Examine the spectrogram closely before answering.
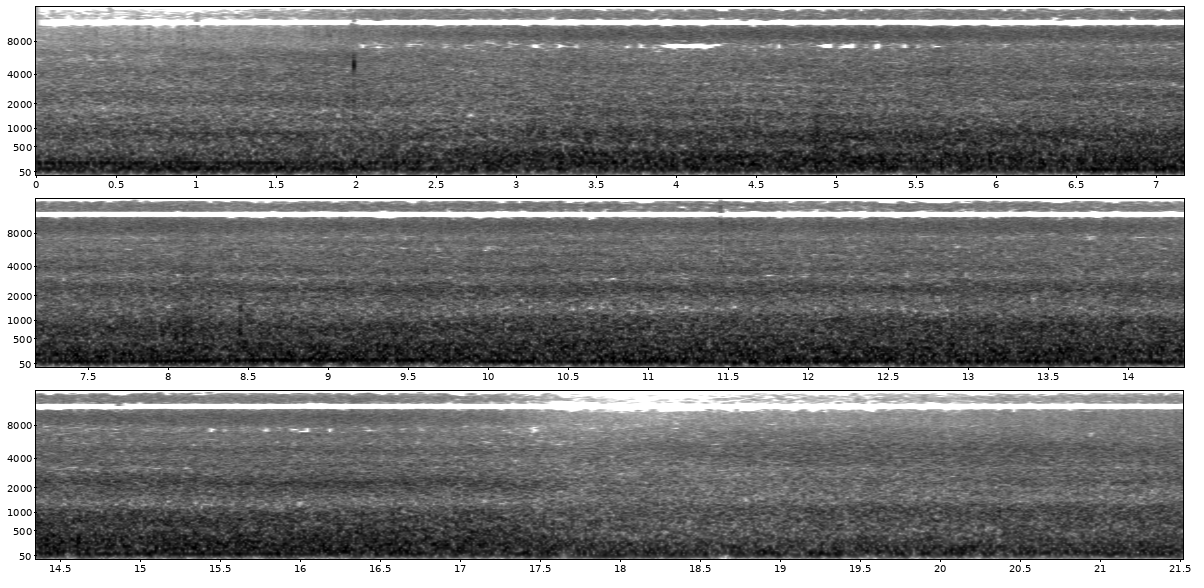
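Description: Steady rush of a fast mountain river running over rapids.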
